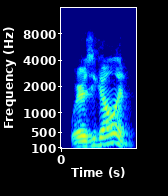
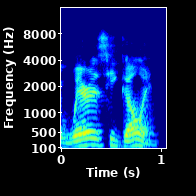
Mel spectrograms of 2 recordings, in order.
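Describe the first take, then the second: First: The words are contracted and run together. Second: Each word is said separately and clearly. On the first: "We say" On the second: "we don't say"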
